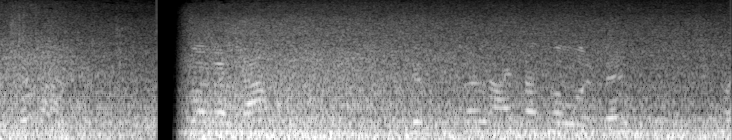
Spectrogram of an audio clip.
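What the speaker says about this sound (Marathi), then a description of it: "लाटा खवत आहे" Waves breaking on a Maharashtra beach, a steady broadband wash of surf with wind buffeting the microphone, loud and close, briefly cutting out near the start.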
